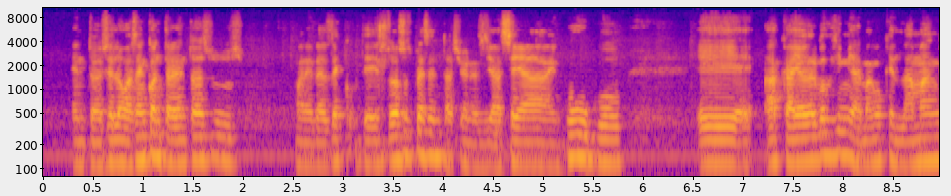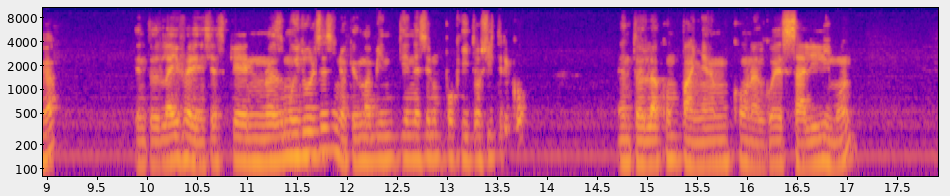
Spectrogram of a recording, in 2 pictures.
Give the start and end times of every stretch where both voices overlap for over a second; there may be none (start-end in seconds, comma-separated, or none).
none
